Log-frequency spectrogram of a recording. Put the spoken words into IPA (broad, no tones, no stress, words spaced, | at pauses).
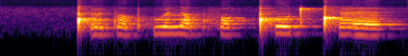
ǃʼøtɔdkʷɛ ledsˤoǃʰod ǃʰɛ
